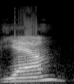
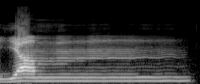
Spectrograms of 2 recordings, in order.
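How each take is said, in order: First: The vowel is an open 'a' sound. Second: The vowel is a short 'u' sound. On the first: The speaker calls it wrong. "the next one looks like yam" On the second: The speaker calls it right. "but it's really yum"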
